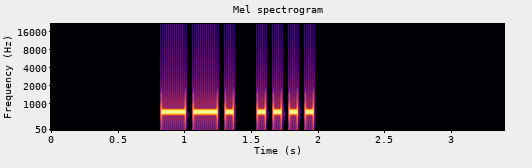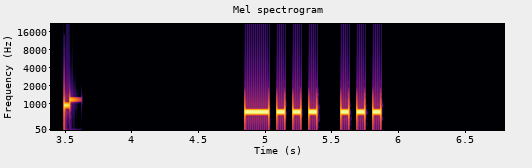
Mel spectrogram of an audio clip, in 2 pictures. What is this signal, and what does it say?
Morse code, heard as a keyed tone, about 20 wpm, 700 Hz. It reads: GH BS
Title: Top Two Letter Combinations in Words 20wpm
